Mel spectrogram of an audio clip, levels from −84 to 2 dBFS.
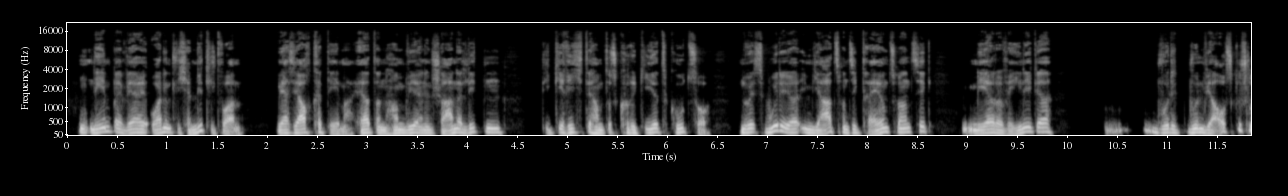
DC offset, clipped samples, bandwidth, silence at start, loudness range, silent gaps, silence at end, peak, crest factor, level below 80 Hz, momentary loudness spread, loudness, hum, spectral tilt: under 0.1%; under 0.1%; 16 kHz; 0.1 s; 2 LU; 4.59-4.72 s, 10.04-10.36 s, 10.64-10.72 s; 0 s; -4 dBFS; 16 dB; -46 dBFS; 9 LU; -19 LUFS; none; -6.5 dB/octave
